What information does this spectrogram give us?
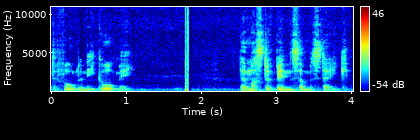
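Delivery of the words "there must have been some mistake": usual speaking voice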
